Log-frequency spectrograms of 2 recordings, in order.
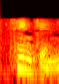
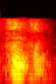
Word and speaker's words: Tienken: It's pronounced Tienken, yes, Chris Tienken. Perfect, Chris.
